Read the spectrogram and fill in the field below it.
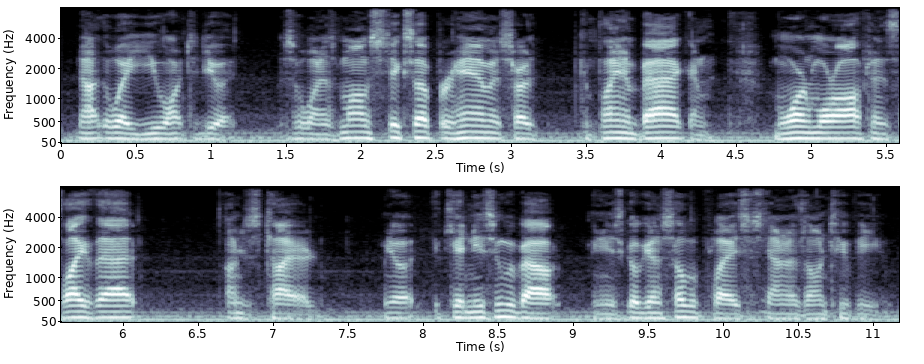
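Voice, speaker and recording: Talking at a very fast pace, a man with a medium-pitched voice is heard over noticeable background noise, with audible echo in the room. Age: 50s. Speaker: vlogger. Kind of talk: casual vlog monologue. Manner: fast, words blending together.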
